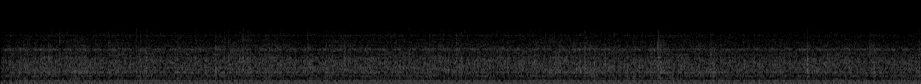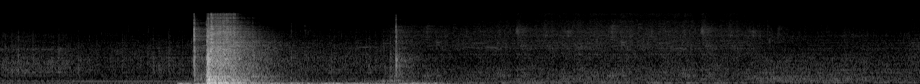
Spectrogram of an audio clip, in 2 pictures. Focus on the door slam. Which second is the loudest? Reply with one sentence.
The loudest moment of the door slam is at 11 seconds.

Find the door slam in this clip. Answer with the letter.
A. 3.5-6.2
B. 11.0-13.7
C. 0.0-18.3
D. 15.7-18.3
B.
